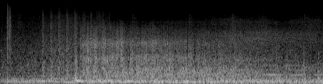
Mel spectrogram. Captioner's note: explosion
